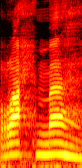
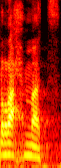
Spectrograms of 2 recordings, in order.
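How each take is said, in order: First: The word ends with a soft h sound. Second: The word ends with a t sound. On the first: The speaker calls it right. "ئەڵێن ڕەحمە" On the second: The speaker calls it wrong. "ناڵێن ڕەحمەت"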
